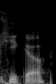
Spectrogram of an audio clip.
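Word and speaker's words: Keiko: Yeah, and like Kiko? Kaiko? That's his wife's name. – Kiko.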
